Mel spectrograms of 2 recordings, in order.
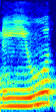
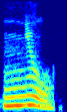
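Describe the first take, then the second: First: It sounds like ni followed by u. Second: It sounds like a single blended nyu. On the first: The speaker calls it wrong. "bukan Niu" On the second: The speaker calls it right. "tapi Nyu"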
